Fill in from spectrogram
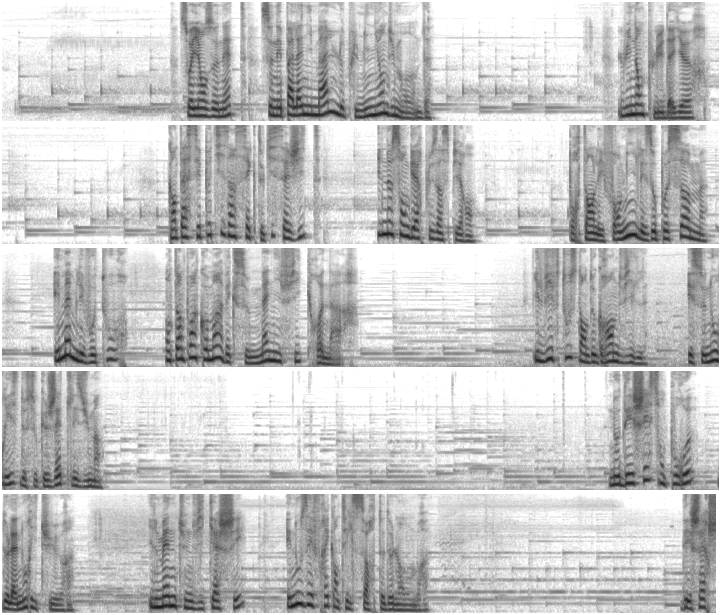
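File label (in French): VOICE OVER - Documentaire, comédienne; Growing up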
